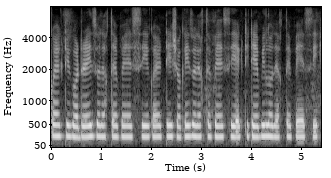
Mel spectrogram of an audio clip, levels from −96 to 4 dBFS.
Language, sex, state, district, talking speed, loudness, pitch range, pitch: Bengali, female, Assam, Hailakandi, 165 wpm, -13 LUFS, 230-235 Hz, 230 Hz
